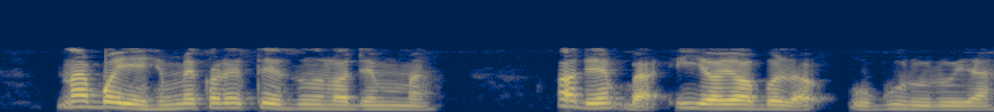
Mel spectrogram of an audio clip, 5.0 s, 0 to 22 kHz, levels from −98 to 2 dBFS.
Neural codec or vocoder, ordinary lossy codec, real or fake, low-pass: none; none; real; 3.6 kHz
